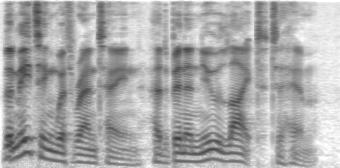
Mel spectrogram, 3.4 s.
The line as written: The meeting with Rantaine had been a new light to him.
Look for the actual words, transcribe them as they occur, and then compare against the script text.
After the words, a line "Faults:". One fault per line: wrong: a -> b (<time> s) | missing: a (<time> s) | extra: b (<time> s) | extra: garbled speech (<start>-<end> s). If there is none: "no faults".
The meeting with Rantaine had been a new light to him.
Faults:
no faults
